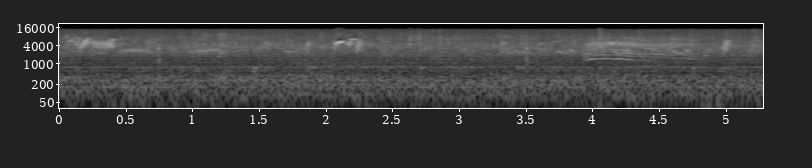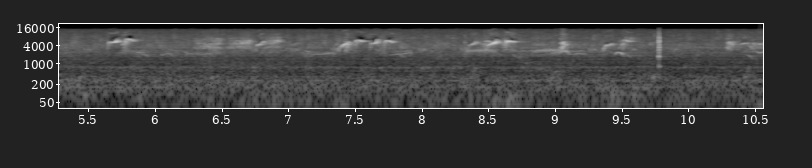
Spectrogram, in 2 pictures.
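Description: White-fronted bee-eater calling: short, sharp, high chirps at irregular intervals, coming more often in the second half, with a brief wavering phrase about four seconds in. A steady low rumble runs underneath.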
